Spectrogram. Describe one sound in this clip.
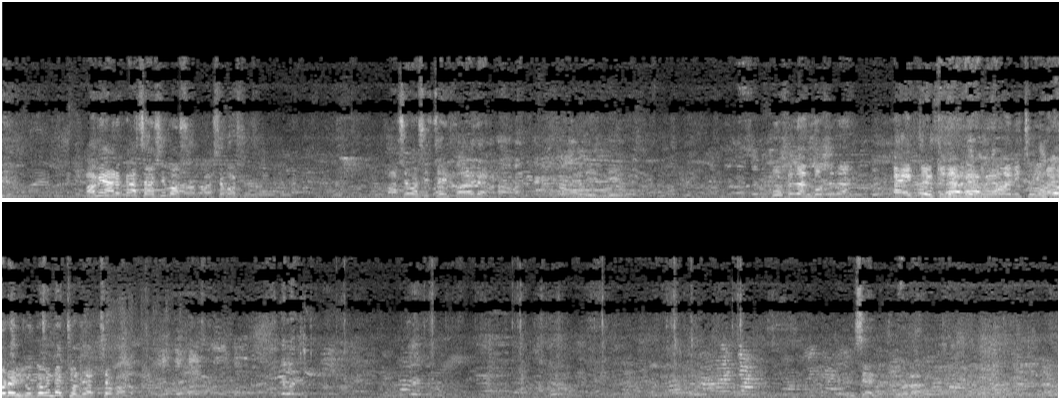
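Several men and women talk together nearby in a lively crowd.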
